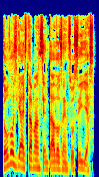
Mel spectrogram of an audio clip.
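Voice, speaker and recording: A man narrating a scripted first-person story with animated delivery, shifting his pitch when he voices the characters. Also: brisk, slight background noise.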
